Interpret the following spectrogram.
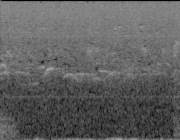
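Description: Faint, scattered bird chirps over a low, steady background hiss.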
